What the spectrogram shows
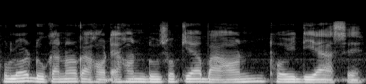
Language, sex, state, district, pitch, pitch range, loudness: Assamese, male, Assam, Kamrup Metropolitan, 125 Hz, 115-130 Hz, -13 LUFS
